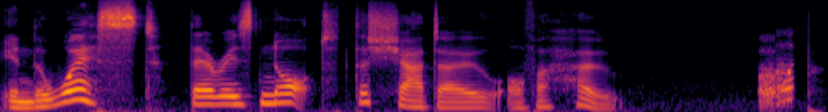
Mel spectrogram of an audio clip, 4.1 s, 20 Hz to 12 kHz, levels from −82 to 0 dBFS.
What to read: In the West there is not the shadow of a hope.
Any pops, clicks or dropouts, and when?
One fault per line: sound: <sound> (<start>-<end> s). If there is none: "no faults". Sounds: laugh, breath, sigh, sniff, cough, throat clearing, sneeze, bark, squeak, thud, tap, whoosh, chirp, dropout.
sound: laugh (3.8-4.0 s)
